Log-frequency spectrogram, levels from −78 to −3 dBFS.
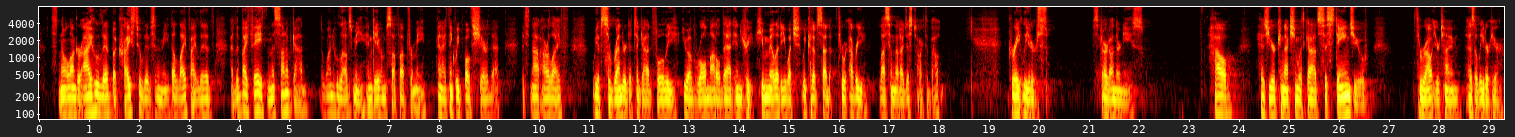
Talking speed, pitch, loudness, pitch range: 195 wpm, 95 Hz, -25 LUFS, 90-100 Hz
